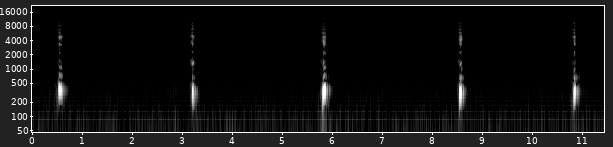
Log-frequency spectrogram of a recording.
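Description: Five brief, sharp hiccup sounds at regular intervals, about one every two to three seconds.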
